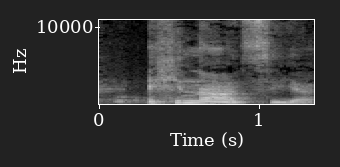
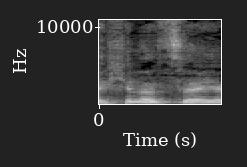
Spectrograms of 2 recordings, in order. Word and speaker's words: ехінацея: них наголос куди падає знаєте як то ехінація вірно А не ехінацея ми всі кажемо ехінацея а воно ехінація Ось так бачите невеличке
